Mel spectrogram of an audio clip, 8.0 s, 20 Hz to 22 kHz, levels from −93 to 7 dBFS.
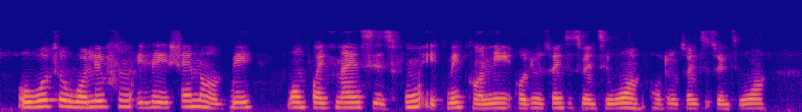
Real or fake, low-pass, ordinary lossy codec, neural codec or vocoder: fake; 7.2 kHz; none; codec, 16 kHz, 4 kbps, X-Codec, HuBERT features, trained on general audio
